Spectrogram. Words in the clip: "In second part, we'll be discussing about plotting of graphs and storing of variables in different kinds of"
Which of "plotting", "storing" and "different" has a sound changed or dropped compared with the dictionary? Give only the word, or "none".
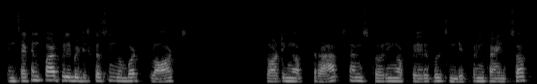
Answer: none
